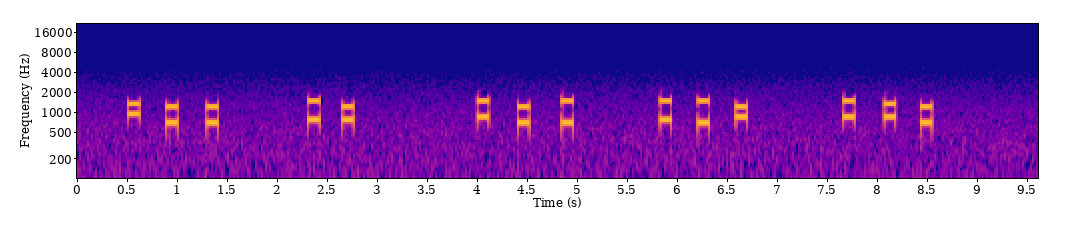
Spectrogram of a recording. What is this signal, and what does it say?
DTMF, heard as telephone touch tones, dialled by hand, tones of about 120 ms. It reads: 011 64 913 637 981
